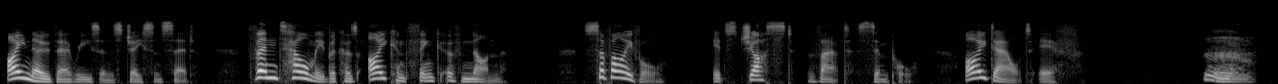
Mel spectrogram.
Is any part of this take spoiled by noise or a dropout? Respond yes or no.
yes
